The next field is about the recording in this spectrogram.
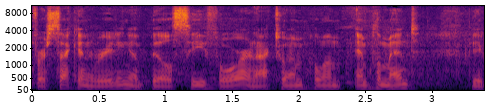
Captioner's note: speaking french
